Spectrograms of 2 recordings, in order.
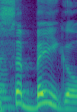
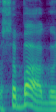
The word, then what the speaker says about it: Sebago: These were Sebago or Sebago, depending on how you say it or where you're from.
